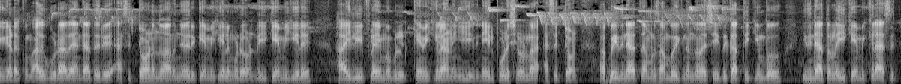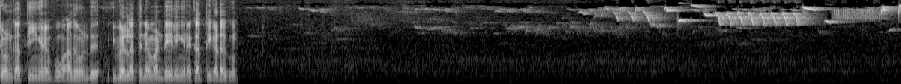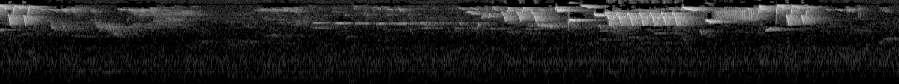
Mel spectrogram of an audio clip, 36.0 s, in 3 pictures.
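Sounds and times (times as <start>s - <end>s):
faint steady hiss: 0.0s - 36.0s
small birds chirping and trilling: 0.0s - 36.0s.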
